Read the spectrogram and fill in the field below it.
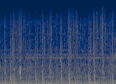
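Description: Hooves of a horse in Skyrim clop in a steady, quick galloping rhythm, fairly faint and even throughout, with no talking over them.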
